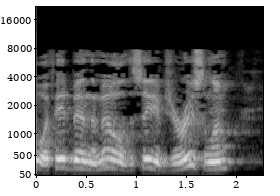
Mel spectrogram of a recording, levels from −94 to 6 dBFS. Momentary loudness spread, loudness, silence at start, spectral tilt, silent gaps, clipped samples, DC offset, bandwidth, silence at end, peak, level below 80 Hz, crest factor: 5 LU; -17 LUFS; 0 s; -2.5 dB/octave; none; under 0.1%; under 0.1%; 8 kHz; 0.3 s; -4 dBFS; -78 dBFS; 12 dB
